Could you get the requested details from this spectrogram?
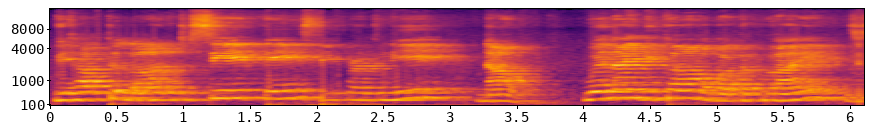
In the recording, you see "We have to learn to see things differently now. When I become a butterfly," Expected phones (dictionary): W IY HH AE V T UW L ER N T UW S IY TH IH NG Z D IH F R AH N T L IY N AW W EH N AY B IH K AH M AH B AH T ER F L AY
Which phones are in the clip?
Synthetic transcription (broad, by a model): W IY HH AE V T UW L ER N T UW S IY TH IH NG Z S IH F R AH T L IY N AW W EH N AY B IH K AH M AH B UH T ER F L AY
